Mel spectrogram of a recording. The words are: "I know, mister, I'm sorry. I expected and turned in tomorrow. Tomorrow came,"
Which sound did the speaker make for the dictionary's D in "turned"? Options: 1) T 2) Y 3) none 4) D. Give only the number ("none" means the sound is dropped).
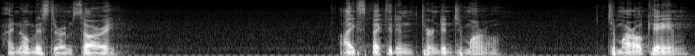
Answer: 4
